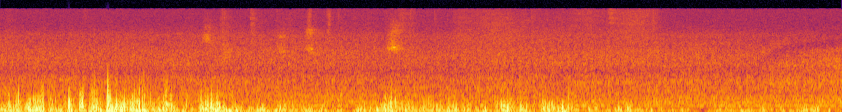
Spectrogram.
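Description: Handling noise from a phone camera being moved and jostled: irregular low rumbling and bumps, loudest in the first two seconds and easing off, with a few small clicks over a faint steady room hum.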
